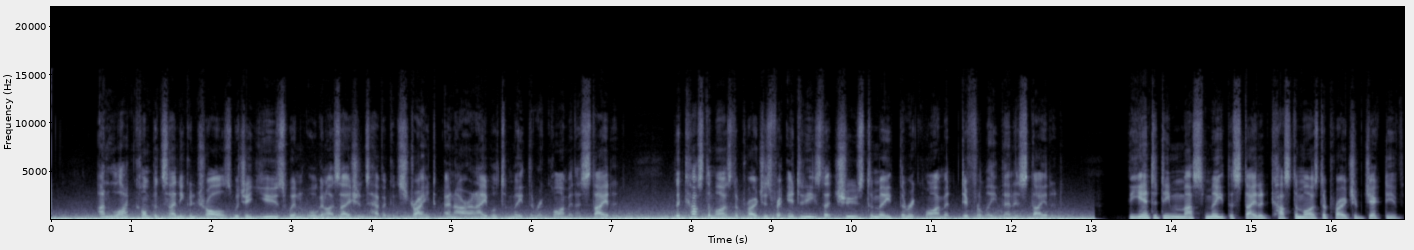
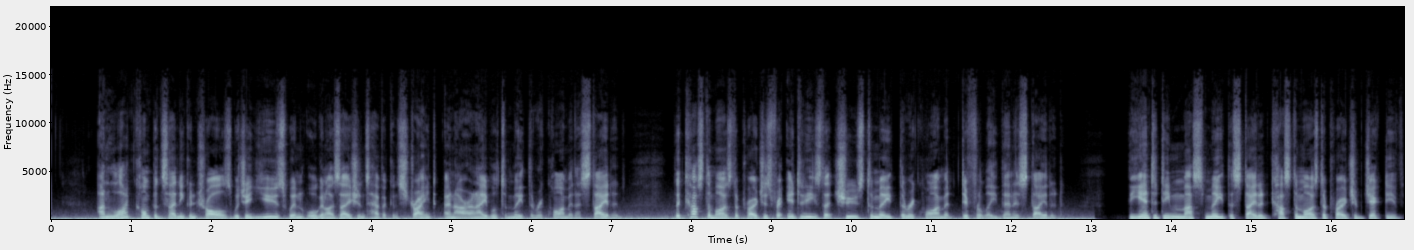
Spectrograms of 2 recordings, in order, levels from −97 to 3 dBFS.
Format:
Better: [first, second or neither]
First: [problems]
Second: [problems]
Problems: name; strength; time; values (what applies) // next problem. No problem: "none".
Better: second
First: low rumble; loud; until 13 s; 9 dB below the speech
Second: low rumble; faint; until 13 s; 25 dB below the speech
